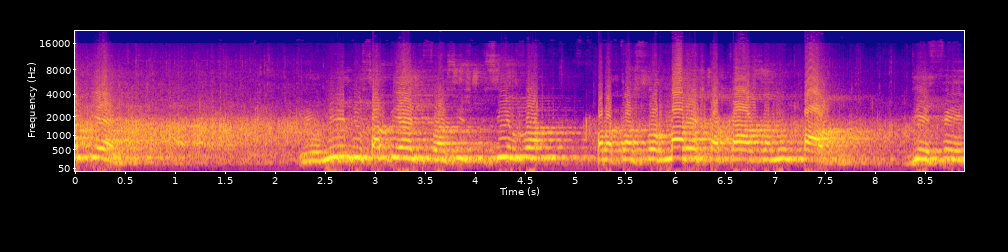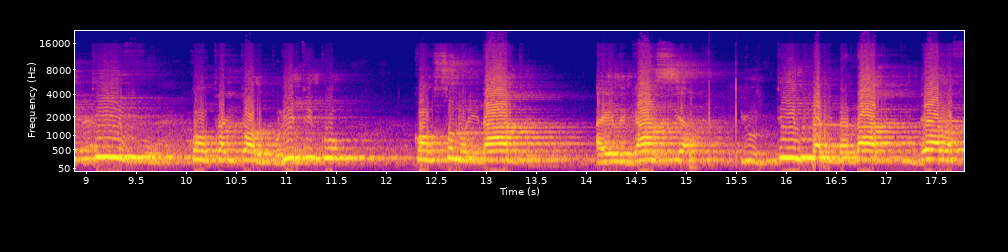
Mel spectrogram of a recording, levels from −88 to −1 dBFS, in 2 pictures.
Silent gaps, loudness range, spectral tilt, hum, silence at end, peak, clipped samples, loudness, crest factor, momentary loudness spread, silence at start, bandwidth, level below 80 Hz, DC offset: none; 3 LU; -5.5 dB/octave; none; 0 s; 0 dBFS; 2%; -7 LUFS; 6 dB; 12 LU; 0 s; 14 kHz; -44 dBFS; under 0.1%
